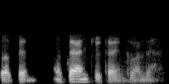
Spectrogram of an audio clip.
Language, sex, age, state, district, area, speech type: Telugu, male, 30-45, Andhra Pradesh, Kurnool, rural, conversation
